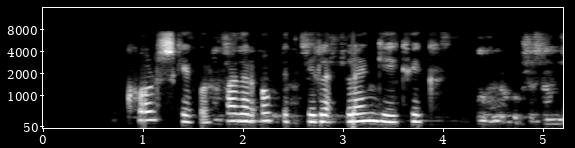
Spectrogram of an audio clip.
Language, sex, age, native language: Icelandic, female, 30-39, Polish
